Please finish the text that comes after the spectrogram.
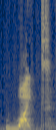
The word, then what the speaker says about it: white: I'm going to have a white. My what has a silent h. White.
